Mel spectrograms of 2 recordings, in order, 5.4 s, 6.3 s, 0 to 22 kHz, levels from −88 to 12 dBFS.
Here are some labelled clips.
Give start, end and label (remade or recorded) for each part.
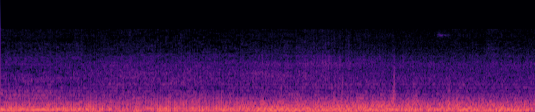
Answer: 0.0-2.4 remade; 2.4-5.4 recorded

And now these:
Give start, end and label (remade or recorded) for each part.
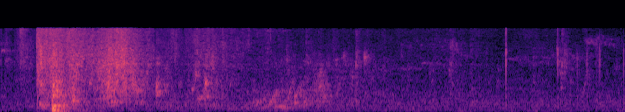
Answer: 0.0-0.7 recorded; 0.7-2.6 remade; 2.6-4.4 recorded; 4.4-5.1 remade; 5.1-5.8 recorded; 5.8-6.3 remade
